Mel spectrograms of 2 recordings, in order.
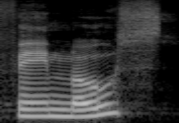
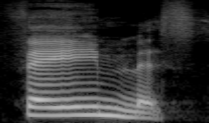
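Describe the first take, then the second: First: The final syllable has a full, clear vowel. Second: The final syllable is reduced to a schwa. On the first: The speaker calls it wrong. "or famous" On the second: The speaker calls it right. "It's just a schwa"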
